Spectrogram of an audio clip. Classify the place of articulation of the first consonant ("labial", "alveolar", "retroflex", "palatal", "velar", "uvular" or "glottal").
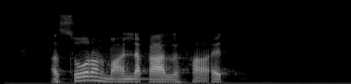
glottal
